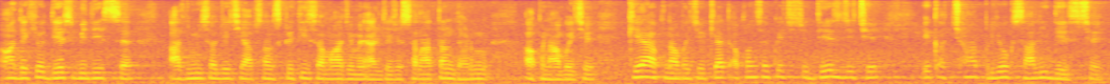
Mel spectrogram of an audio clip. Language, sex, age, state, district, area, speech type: Maithili, male, 45-60, Bihar, Purnia, rural, spontaneous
